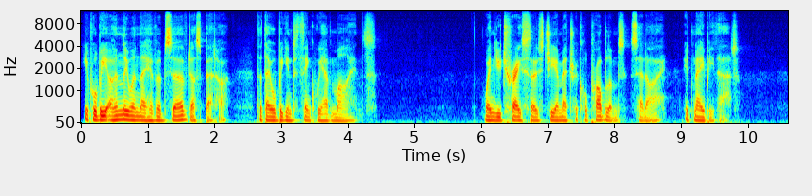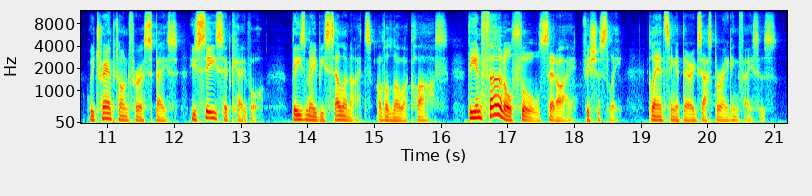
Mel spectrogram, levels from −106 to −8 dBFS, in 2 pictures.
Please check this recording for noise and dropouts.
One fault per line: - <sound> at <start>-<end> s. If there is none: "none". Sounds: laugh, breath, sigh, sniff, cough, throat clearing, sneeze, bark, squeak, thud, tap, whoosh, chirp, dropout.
none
